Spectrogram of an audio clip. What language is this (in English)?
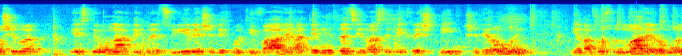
Romanian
